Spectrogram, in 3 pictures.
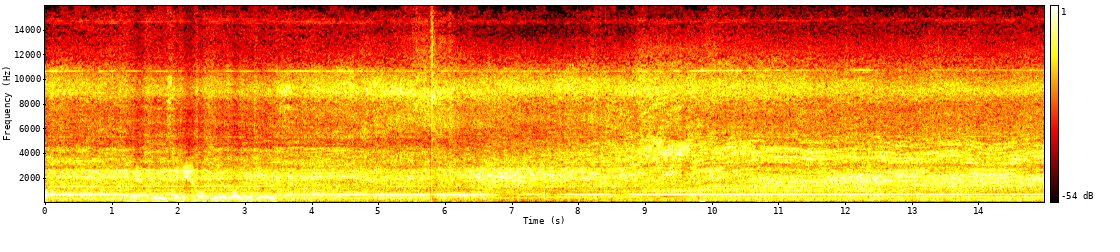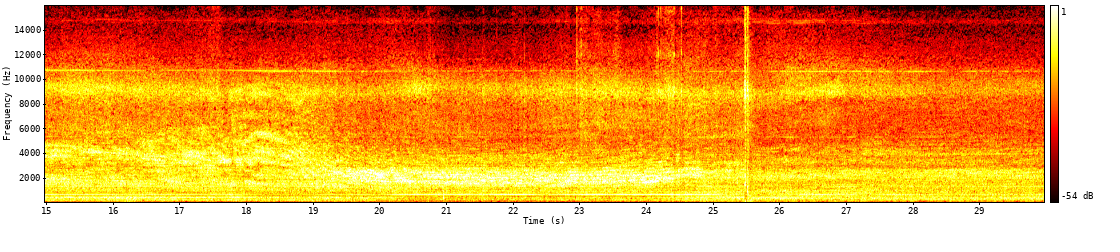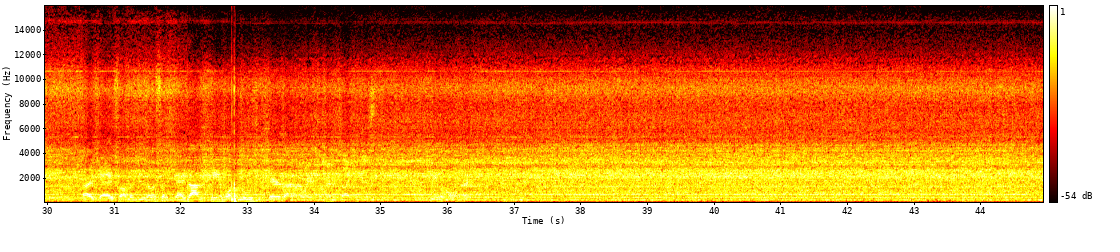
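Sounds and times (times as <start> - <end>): vacuum cleaner running: 0.0 - 44.9
vacuum switch click: 25.4 - 25.7.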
